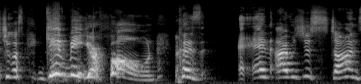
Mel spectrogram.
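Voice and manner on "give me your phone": put-on loud, shrieked screaming. Retelling an airport security worker's demand: imitating someone screaming. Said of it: "she screamed at me".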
